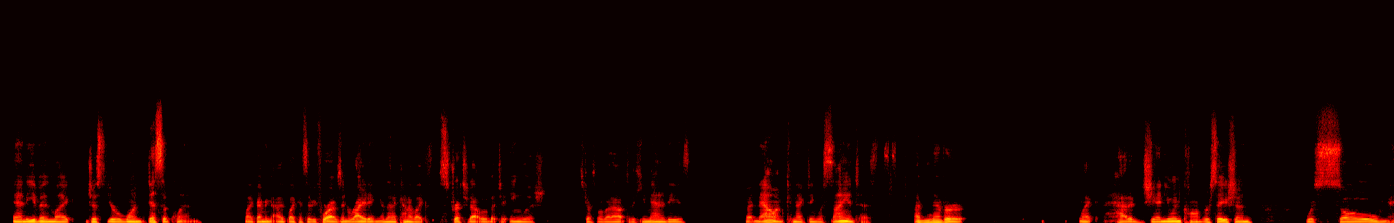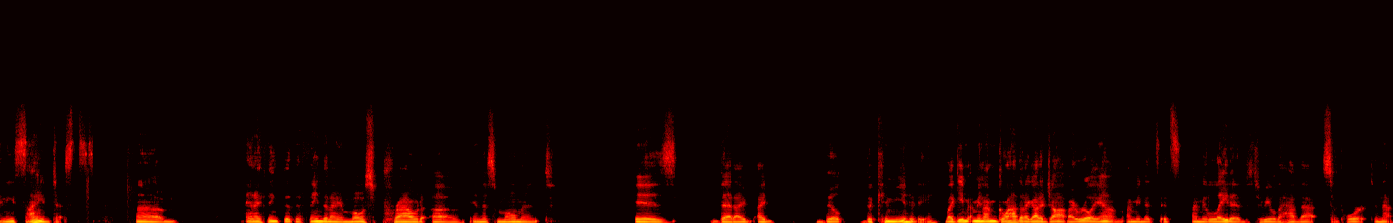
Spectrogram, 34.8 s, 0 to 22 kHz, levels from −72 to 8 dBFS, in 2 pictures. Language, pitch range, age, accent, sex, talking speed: English, 85-100 Hz, 30-49, American, male, 185 wpm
